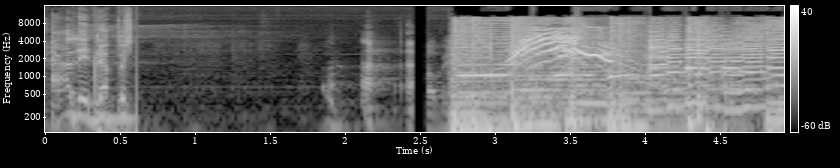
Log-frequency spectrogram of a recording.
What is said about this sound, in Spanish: te divierte ver video de gatitos maullando, espera a ver esto, loco.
